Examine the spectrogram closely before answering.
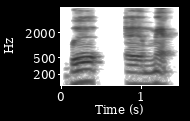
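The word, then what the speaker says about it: בֶּאֱמֶת: Terus untuk kata beemet ya, be ini kan ada spa, ada segol ya. Jadi dibacanya beemet ya, beemet artinya kesungguhan ya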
